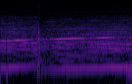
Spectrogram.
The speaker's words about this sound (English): turbo engine pulling nicely down the back straight.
